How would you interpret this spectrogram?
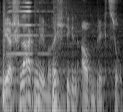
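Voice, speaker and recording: An actor in a German radio play as a pompous, calculating agent making clipped official pronouncements. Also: male voice, mid-range voice, wildly swooping pitch, normal speed. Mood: officious. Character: pompous, calculating male slogan-hunting agent. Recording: loud music behind.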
